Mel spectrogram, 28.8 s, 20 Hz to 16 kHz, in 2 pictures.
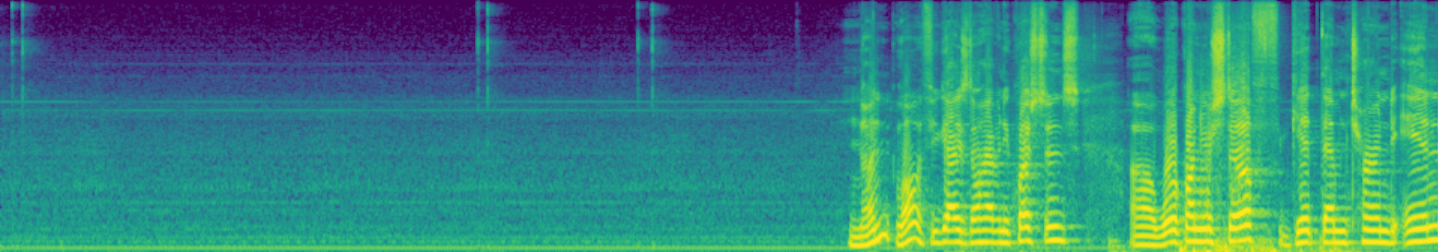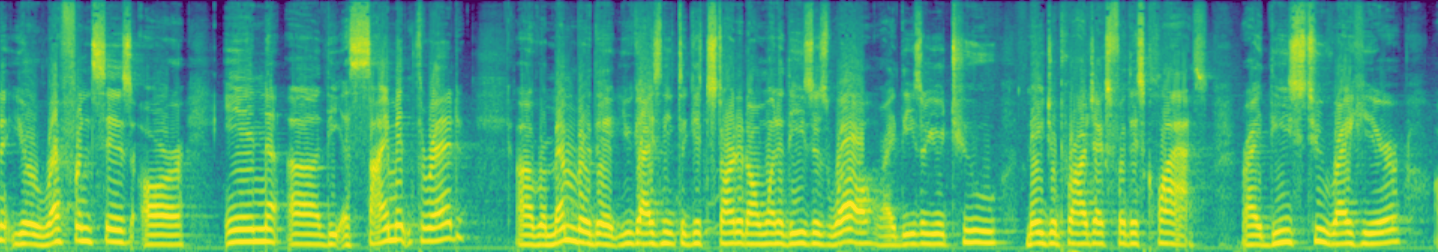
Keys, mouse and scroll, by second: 0.1 click, 4.8 click, 6.4 click.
